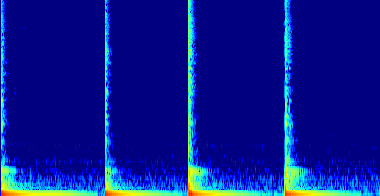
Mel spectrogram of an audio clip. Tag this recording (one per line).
office
plastic-bottle
coller
water-cooler-bottle
office-cooler
boom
